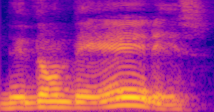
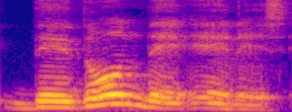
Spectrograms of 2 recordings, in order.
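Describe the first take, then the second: First: Said in the usual way. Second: Each syllable said slowly; slow, clear teacher model of ¿De dónde eres?; slow model phrase. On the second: Shown as a demonstration. Teacher slowly models ¿De dónde eres? for learners. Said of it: "you have to say".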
